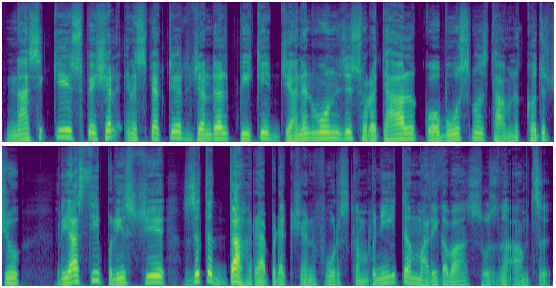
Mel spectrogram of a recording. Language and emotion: Kashmiri, neutral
